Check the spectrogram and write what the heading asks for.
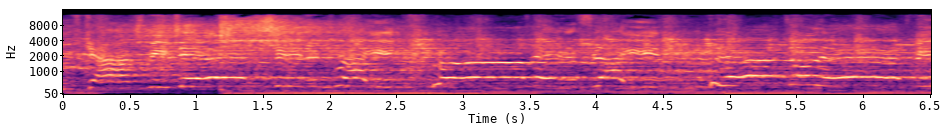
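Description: Pop song performed live: a lead voice singing long held notes over a backing track with a steady bass line.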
